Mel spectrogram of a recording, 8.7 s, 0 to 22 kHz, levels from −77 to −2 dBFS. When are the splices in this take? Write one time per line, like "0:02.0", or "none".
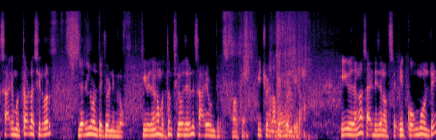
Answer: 0:05.2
